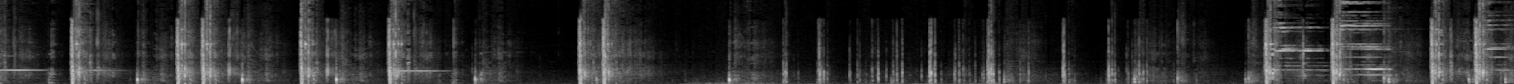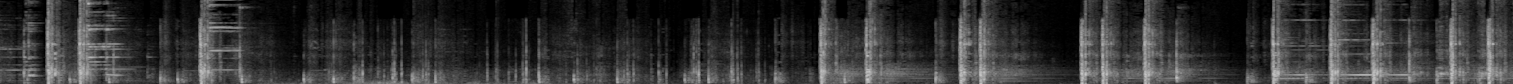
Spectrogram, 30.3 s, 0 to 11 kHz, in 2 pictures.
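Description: A 9mm Just Right Carbine firing in quick strings of shots with short pauses between them, many of the shots followed by steel targets ringing when hit.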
